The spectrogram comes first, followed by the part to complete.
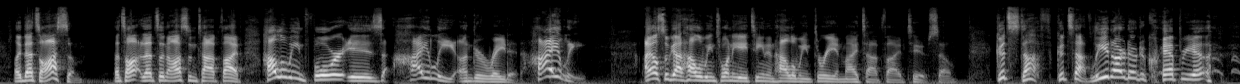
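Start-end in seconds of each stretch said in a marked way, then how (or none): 11.0-12.2 giggling, laughing while speaking, higher pitch. Reading out a viewer's name from a super chat, laughing while saying it. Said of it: "I can't even say it without laughing".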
